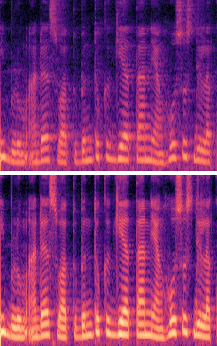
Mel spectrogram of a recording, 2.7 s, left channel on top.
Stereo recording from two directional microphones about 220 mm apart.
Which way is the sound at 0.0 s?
40° right (ahead or behind).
